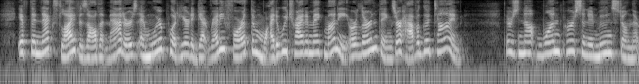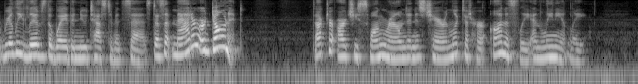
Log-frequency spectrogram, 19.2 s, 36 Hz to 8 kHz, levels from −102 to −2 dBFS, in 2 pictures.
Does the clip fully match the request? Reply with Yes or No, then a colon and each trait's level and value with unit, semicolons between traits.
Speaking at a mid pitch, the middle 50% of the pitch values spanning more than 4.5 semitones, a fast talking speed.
No: high, 225 Hz; average, 5.2 semitones; fast, 215 wpm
